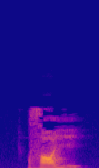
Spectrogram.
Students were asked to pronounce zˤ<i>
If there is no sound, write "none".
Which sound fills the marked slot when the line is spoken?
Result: i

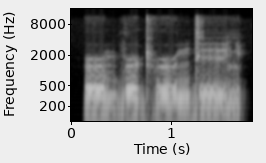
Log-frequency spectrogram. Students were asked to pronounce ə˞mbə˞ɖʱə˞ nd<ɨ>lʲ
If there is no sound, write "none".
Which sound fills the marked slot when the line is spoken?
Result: ɪ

